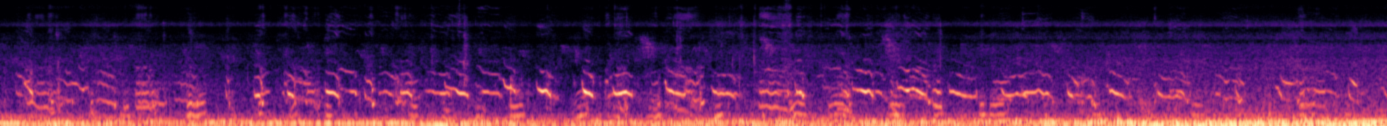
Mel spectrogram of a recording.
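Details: Mother dog caring for her puppies in Siem Reap, Cambodia; the puppies whine continuously with dense, bent, high-pitched squeaks, many overlapping voices growing louder toward the end, with a low background hum throughout.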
